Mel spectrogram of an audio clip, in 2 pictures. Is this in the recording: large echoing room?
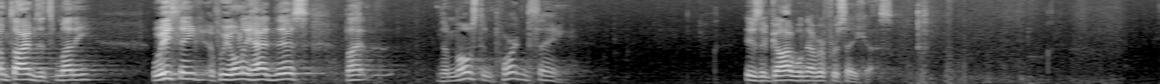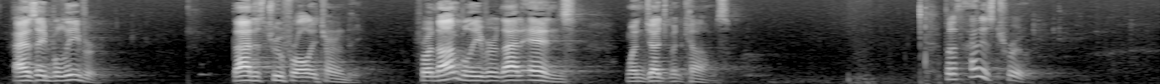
yes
